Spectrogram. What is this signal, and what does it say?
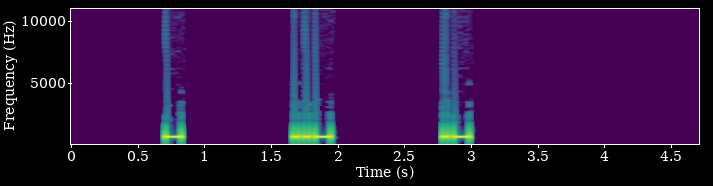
Morse code, heard as a keyed tone, about 30 wpm, spaced as for 9 wpm, 700 Hz. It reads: TUA
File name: Lesson 17e - Letter u - Three Characters 30wpm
